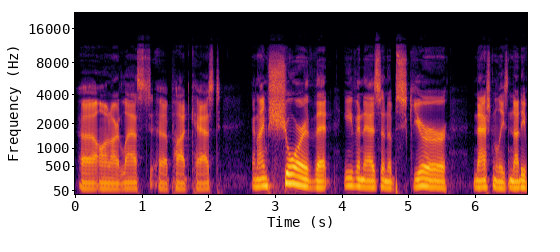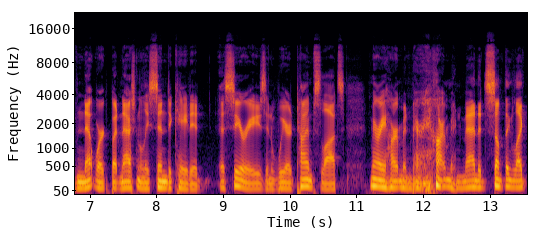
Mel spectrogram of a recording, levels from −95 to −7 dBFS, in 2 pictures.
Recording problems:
none

